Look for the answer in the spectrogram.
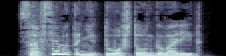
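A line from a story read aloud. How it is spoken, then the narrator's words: Irritated, deeply hurt objection. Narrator (Russian): раздраженно возразил глубоко задетый Оскар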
